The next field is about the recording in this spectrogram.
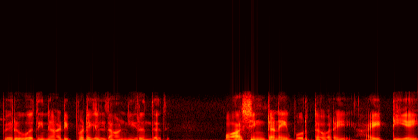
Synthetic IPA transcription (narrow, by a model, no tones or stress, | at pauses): pɛɾɯʋɐðɪnɐ̰ɽɪpːɐɽɐjɪlt̪aːnɪɾɯnd̪ɐðɯ | ʋaːʂɪŋɡ̚ʈɐnɐɪpɔɾɯt̪ːɐʋɐ̰ɾʔɐ̰ɪɐ̰ɪʈːiɐɪ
